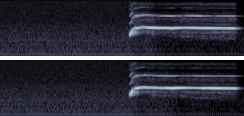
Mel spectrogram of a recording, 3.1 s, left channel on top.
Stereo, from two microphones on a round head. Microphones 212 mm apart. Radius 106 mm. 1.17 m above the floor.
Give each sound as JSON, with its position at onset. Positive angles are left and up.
{"t": 1.6, "sound": "a scream", "side_deg": 10, "distance_m": 1.4}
